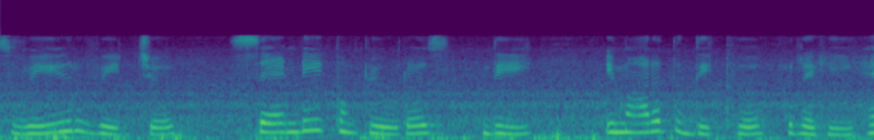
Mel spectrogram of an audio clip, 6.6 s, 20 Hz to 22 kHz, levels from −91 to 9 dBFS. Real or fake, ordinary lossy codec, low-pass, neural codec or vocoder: real; none; none; none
